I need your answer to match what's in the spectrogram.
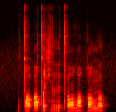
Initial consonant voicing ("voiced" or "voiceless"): voiceless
